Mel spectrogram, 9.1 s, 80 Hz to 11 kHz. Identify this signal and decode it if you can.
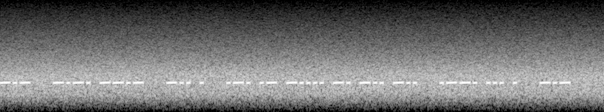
Morse code, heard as a keyed tone, machine-sent, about 24 wpm, 900 Hz, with radio static and a narrow filter. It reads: … CQ DE RA6NDD PSE K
